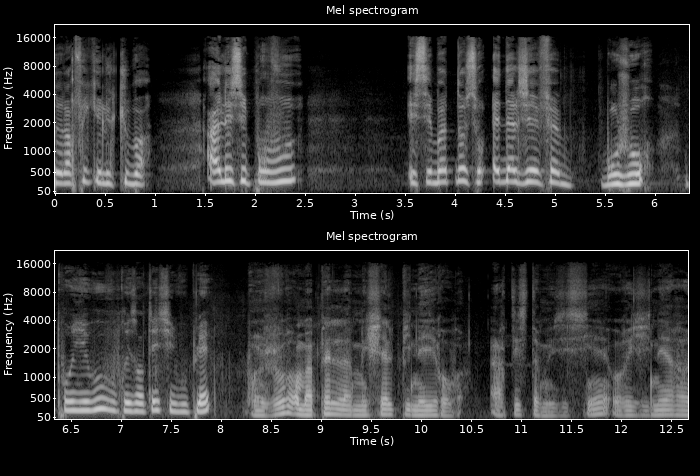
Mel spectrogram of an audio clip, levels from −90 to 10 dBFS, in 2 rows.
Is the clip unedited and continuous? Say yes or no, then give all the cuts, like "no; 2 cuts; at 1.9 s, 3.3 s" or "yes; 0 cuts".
yes; 0 cuts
